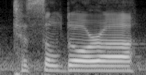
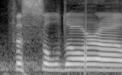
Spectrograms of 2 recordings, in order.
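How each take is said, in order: First: The name begins with a T sound. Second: The name begins with a TH sound.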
